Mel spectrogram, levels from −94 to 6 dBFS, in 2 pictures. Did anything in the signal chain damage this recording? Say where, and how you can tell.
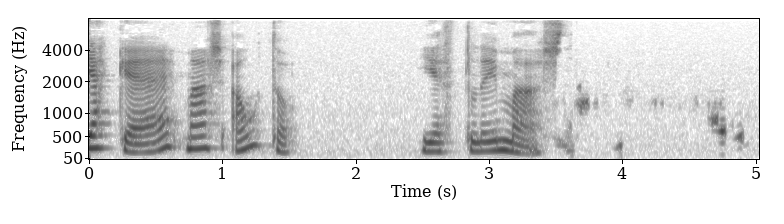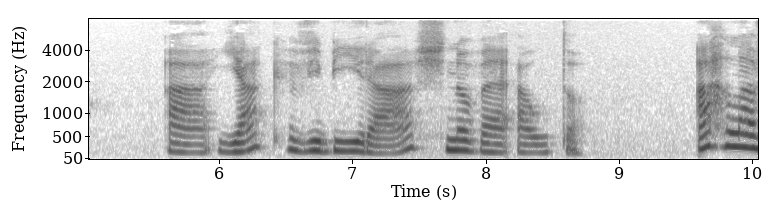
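Yes, in the call-processing stage. A second voice, in short scraps, leaks through at 3.5 to 3.63 s, about 20 dB below the talker, and again at 4.63 to 4.78 s, only about 5 dB down. It is other side's voice leaking through, likely residual loudspeaker echo the canceller failed to subtract. Crosstalk in wiring would be steady, not broken into fragments.

The talker's own speech is also suppressed in double talk. Deep level drops of about 40 dB run from 3.53 to 4.57 s, and about 35 dB from 4.77 to 4.98 s, each overlapping those leaked scraps. This is likely a canceller unable to separate the two voices turning both down. Because the dips follow the far voice, they are not network dropouts, and the band still reaches 8 kHz.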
